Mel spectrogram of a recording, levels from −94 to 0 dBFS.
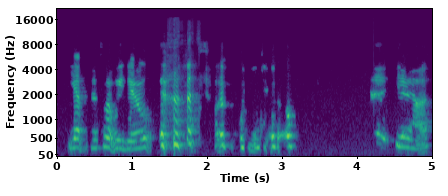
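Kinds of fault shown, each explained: Clock drift between sender and receiver: The sending device's clock runs a few percent slower than the playback side's, so audio arrives slightly too slowly and the receive buffer keeps running low. Across the whole speech clip this produces small, irregular timing hiccups rather than one clean break. Unlike ordinary network jitter, the slips never reverse direction. They always lean the same way because the two clocks disagree steadily.
Repeated timing corrections: From about 0.42 s to 4.74 s the receiver keeps repeating tiny slivers of audio to fill the gap left by the slow sender. This stretches the passage by roughly a tenth of a second and leaves it playing at about 98% speed. The result sounds like a faintly uneven, dragging tempo with slight stutters, not a pitch drop. That separates it from a plain resampling or playback-rate error.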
